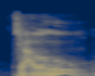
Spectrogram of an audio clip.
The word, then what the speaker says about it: capicola: Somebody posted an article on the fan page just now how capicola became gabagool, the Italian New Jersey accent explained.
